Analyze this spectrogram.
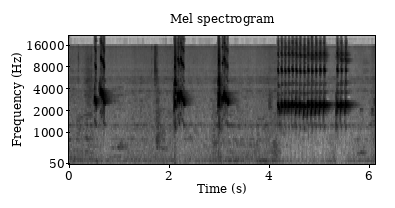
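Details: Sooty-headed bulbul in full voice to provoke answers: three sharp separate notes spaced about a second apart, then a long even rattling trill and a short tail phrase.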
